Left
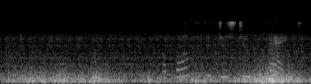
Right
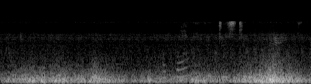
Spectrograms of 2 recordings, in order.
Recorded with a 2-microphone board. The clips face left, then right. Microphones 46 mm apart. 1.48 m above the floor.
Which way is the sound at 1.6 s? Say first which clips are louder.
Left 2 dB; 25° left (ahead or behind).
